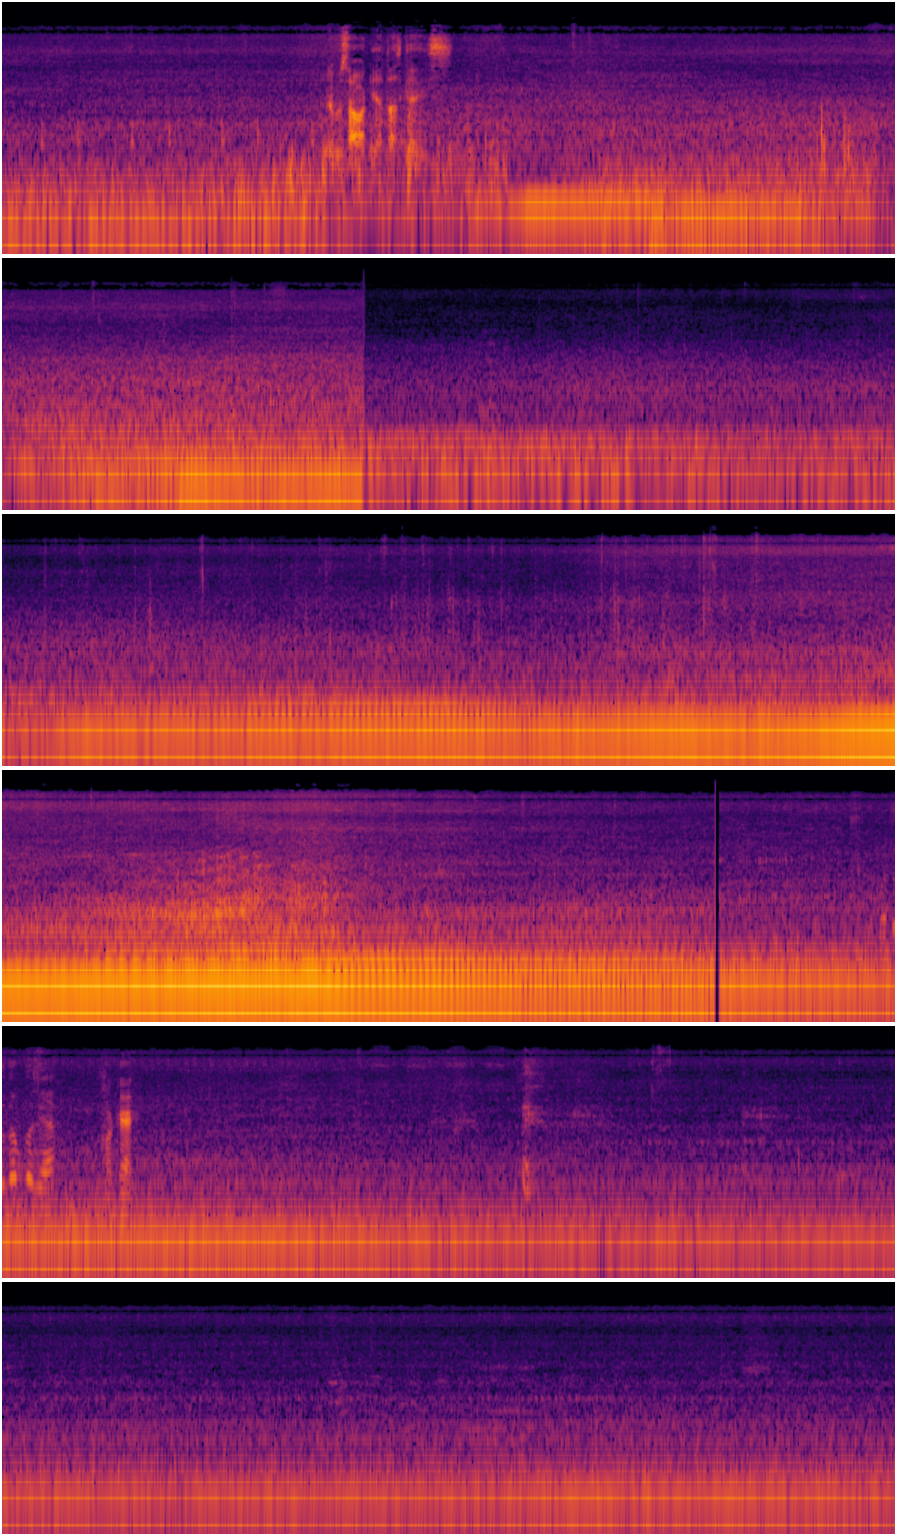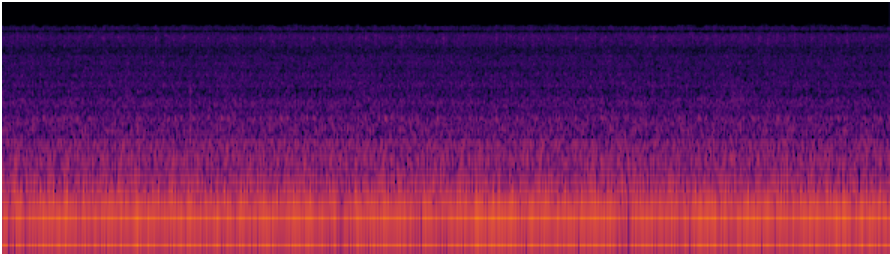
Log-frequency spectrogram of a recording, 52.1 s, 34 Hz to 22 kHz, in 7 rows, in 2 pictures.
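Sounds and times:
car engine passing by: 0.0 - 44.4.

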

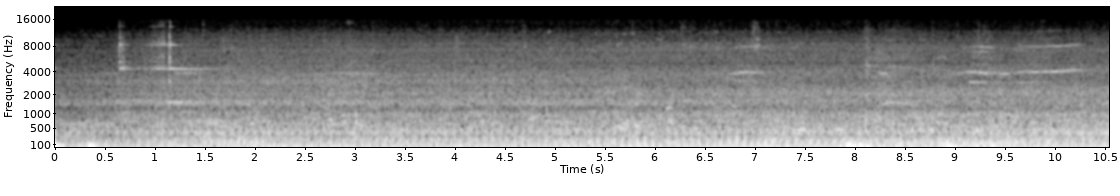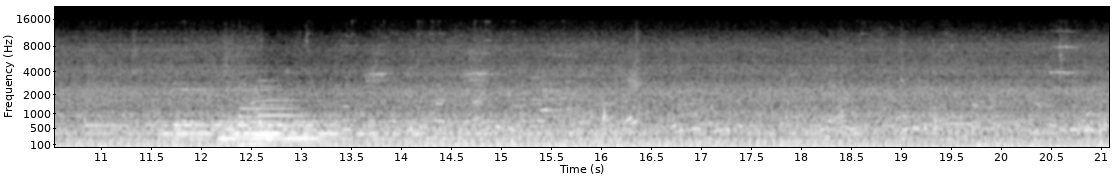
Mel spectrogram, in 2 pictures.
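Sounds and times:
faint murmur: 1.3 - 21.0
held pitched notes: 10.7 - 18.2
low hum: 10.8 - 18.1.

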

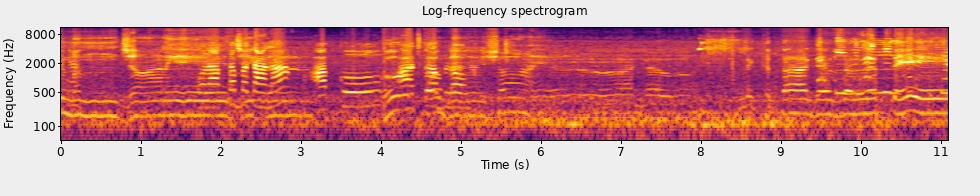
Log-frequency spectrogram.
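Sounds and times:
car engine and road rumble: 0.0 - 11.0
man singing long notes: 9.0 - 11.0.

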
